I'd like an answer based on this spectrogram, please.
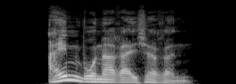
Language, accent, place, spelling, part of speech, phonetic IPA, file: German, Germany, Berlin, einwohnerreicheren, adjective, [ˈaɪ̯nvoːnɐˌʁaɪ̯çəʁən], De-einwohnerreicheren.ogg
- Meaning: inflection of einwohnerreich: 1. strong genitive masculine/neuter singular comparative degree 2. weak/mixed genitive/dative all-gender singular comparative degree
